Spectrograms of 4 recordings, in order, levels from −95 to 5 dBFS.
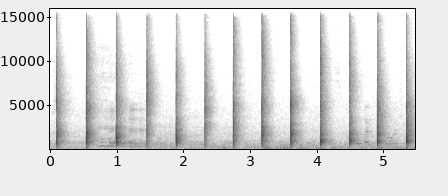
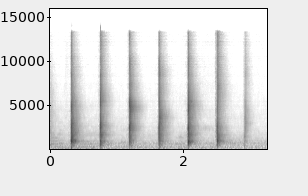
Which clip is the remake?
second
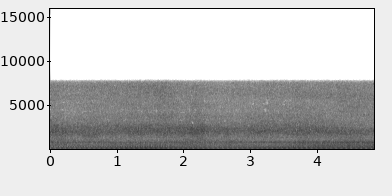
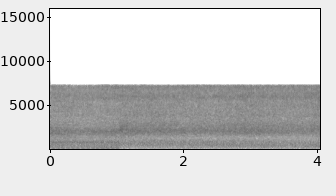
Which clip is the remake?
second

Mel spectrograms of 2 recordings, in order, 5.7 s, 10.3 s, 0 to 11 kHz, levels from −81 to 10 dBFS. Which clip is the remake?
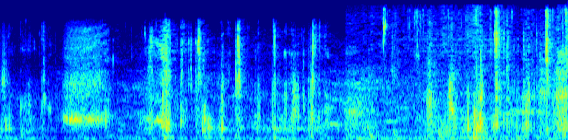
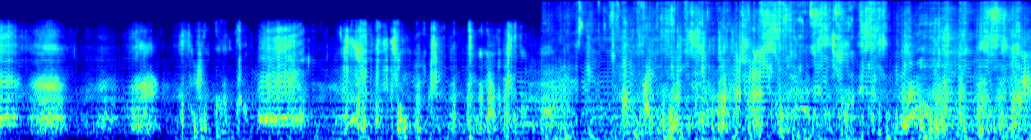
second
